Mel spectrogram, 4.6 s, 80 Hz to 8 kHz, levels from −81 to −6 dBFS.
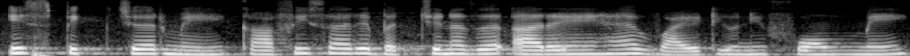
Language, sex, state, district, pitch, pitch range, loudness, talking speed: Hindi, female, Chandigarh, Chandigarh, 205 Hz, 195-230 Hz, -17 LUFS, 170 wpm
